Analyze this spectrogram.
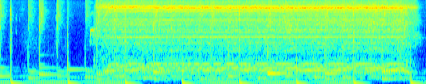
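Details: Steady high motor whine over regular low background-music thumps as a De Soutter orthodrive large-bone handpiece, used for hip and knee replacements, runs a drill bit locked in its Jacob's chuck after being taken off safe mode.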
